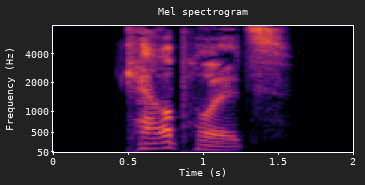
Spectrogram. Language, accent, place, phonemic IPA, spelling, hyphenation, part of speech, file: German, Germany, Berlin, /ˈkɛʁpˌhɔlt͡s/, Kerbholz, Kerb‧holz, noun, De-Kerbholz.ogg
- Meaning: tally stick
